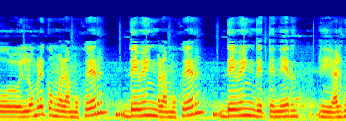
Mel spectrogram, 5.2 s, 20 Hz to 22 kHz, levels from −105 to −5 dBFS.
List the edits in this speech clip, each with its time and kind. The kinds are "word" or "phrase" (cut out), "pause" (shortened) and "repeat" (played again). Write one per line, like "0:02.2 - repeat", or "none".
0:02.4 - repeat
